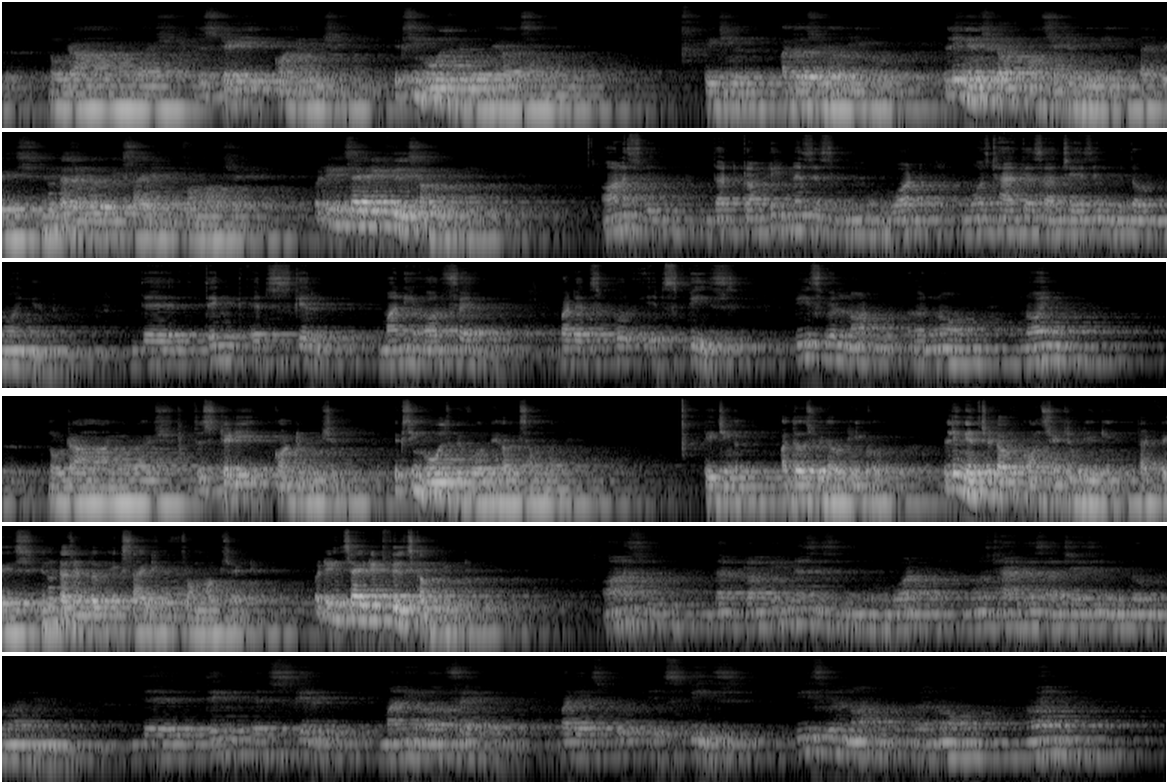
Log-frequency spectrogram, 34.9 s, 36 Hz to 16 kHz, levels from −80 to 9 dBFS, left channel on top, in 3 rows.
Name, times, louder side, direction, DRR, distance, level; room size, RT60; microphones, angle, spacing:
voice 1, 0.5-3.5 3.9-5.7 7.0-7.4 7.8-8.9 9.4-14.1 14.8-16.2, right 2 dB, 50° right, 3 dB, 0.3 m, -28 dB
voice 2, 17.7-24.0 24.6-26.7 27.1-28.3 28.8-30.7 31.2-33.9, left 2 dB, 85° left, 3 dB, 0.4 m, -37 dB
4.5 x 2.1 x 3.9 m, 2.7 s
head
